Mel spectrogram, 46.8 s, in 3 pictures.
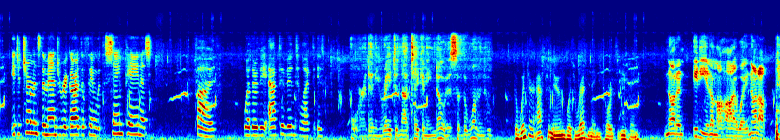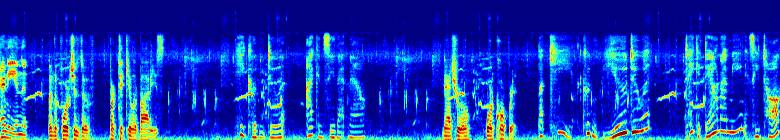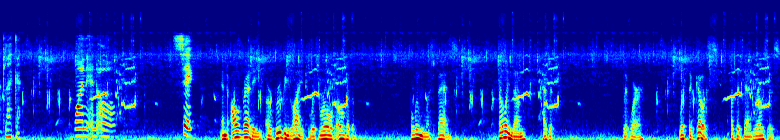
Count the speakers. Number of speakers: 7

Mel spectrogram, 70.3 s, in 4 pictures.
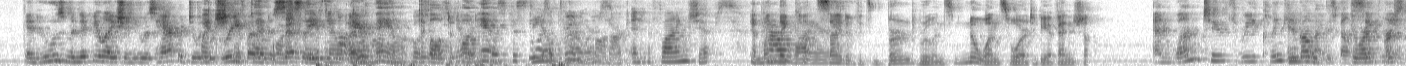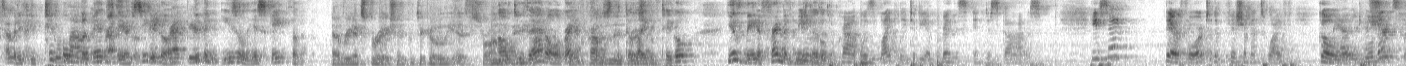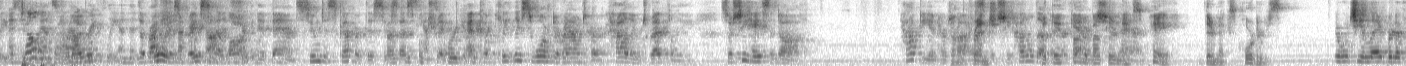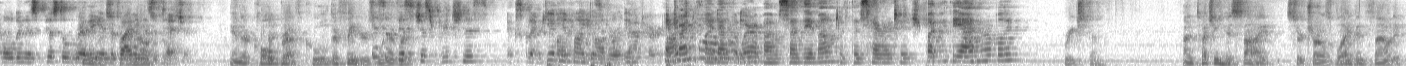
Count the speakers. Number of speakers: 9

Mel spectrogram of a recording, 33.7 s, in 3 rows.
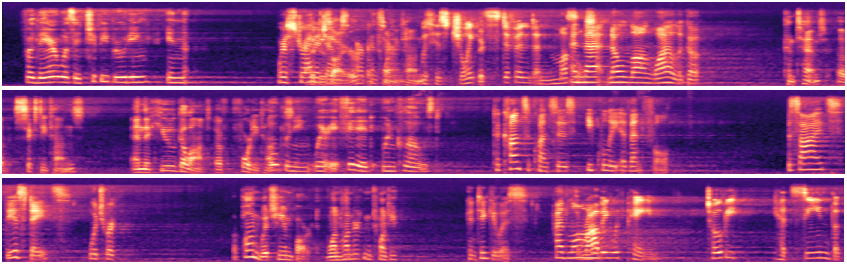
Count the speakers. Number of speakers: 5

